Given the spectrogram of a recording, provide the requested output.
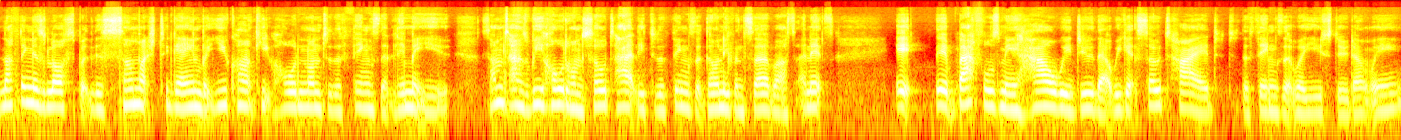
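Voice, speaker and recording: Here a woman talks at a fairly quick pace in a London accent. Her pitch sits in the medium range. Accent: London English, multicultural London. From East London, England. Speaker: spiritual reader, channel host. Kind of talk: live stream spiritual talk with viewers. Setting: live stream. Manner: casual, animated.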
